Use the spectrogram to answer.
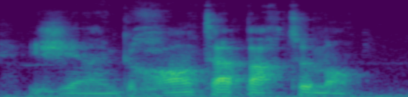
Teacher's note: So despite the D of grand, it's a T sound that you want to use, okay? Let's repeat that together. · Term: liaison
